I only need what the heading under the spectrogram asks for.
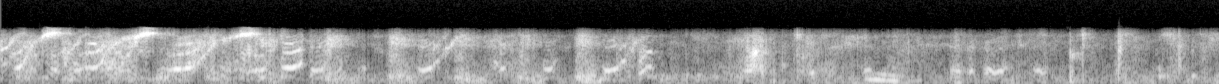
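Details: Eight-day-old baby guinea pigs squeal three quick rising high squeaks in the first second, then fall to scattered clicks, soft chirps and low chattering squeaks.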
